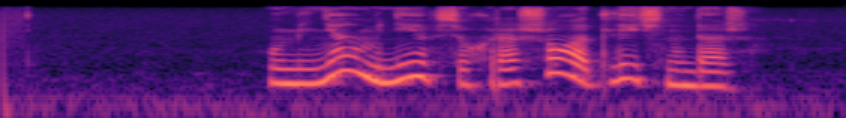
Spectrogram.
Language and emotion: Russian, positive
